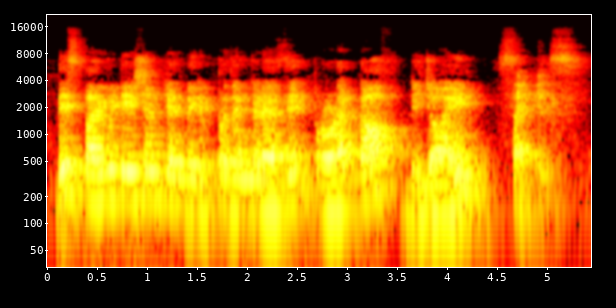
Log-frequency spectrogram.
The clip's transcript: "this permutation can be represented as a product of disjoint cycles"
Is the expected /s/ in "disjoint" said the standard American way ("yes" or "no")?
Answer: no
